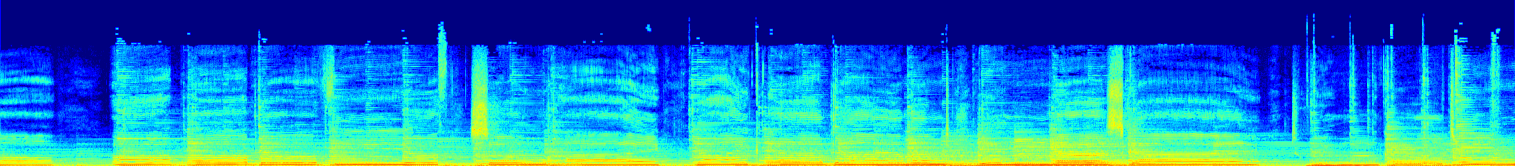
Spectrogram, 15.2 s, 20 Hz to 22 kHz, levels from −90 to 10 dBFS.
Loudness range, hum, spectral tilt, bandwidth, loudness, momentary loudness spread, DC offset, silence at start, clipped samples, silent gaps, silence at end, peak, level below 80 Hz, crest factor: 3 LU; none; -5.5 dB/octave; 17.5 kHz; -14 LUFS; 8 LU; under 0.1%; 0 s; under 0.1%; none; 0 s; 0 dBFS; -38 dBFS; 14 dB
